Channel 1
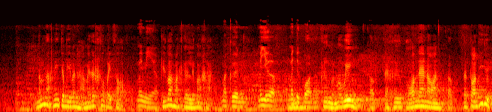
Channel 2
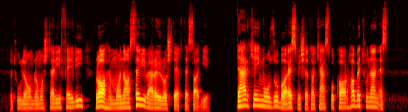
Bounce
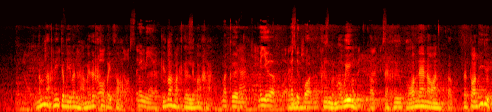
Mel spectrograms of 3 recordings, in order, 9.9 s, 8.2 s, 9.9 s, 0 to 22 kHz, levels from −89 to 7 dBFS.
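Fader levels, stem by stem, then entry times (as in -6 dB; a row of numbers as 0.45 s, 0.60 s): -3.5 dB, -17.5 dB; 0.00 s, 0.00 s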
